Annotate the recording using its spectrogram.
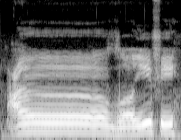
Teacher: نون ساکن کے بعد حروف اخفا میں سے ضاد آ رہا ہے، اس لیے نون کی آواز کو ناک میں چھپا کر پڑھیں گے، اس کو اخفا کہتے ہیں۔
